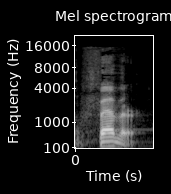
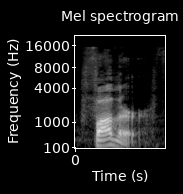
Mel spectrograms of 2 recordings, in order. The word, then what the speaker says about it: father: 还有一个哦，这还有一个单词，大勾要特意啊单另拿出来说一下，就是这个“爸爸”这个单词 “father”，“father” 这个单词呢，它不会说把这个 t 哎省掉，不会说有啊啊不会还是把省略 t 去了，错了错了，它不会说把这个读成一个 a 的音，不会读成一个 feather，feather 那就变成羽毛了啊啊！这个无论是英式还有美式，他们都不会把这个。读成 feather 啊，它一定会美国人会读，把后面的儿化音还是比较强啊，可能会读 father father，但是英国人会读成 father father father，就发了 the 的音 the 的音，这个是比较明显的。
